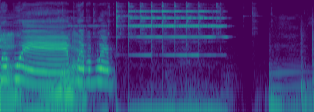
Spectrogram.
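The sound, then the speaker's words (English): An alarm goes off: a rapid, repeating, high-pitched electronic ringing that lasts about two seconds, following a loud voice and then cutting out. “That's a poop alarm there.”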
